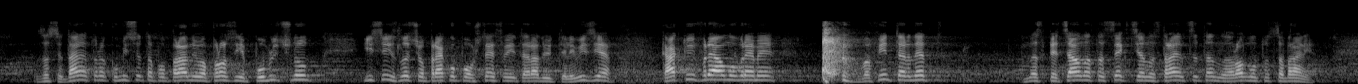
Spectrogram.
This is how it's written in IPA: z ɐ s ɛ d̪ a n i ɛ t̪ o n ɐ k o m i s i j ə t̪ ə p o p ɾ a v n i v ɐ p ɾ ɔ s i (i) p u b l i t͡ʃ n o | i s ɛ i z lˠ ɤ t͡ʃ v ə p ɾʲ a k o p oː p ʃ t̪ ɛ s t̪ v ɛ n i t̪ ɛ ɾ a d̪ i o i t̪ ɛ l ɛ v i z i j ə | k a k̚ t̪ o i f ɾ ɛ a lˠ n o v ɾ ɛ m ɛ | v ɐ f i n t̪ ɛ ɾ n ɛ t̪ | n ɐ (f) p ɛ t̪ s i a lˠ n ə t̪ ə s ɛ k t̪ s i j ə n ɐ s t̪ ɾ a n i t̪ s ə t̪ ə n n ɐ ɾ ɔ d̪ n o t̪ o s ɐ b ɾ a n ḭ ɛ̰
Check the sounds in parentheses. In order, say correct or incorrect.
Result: incorrect: ɛ, incorrect: s

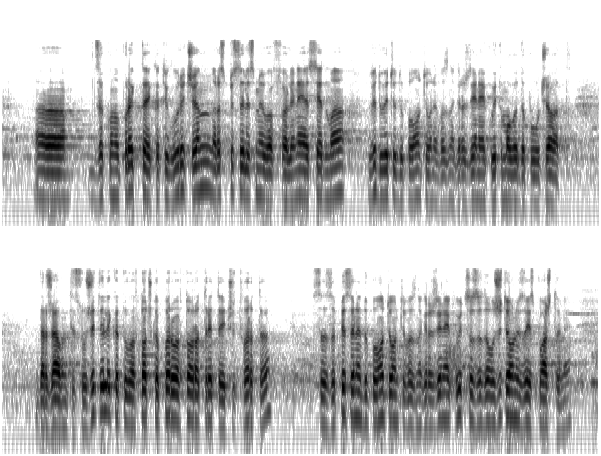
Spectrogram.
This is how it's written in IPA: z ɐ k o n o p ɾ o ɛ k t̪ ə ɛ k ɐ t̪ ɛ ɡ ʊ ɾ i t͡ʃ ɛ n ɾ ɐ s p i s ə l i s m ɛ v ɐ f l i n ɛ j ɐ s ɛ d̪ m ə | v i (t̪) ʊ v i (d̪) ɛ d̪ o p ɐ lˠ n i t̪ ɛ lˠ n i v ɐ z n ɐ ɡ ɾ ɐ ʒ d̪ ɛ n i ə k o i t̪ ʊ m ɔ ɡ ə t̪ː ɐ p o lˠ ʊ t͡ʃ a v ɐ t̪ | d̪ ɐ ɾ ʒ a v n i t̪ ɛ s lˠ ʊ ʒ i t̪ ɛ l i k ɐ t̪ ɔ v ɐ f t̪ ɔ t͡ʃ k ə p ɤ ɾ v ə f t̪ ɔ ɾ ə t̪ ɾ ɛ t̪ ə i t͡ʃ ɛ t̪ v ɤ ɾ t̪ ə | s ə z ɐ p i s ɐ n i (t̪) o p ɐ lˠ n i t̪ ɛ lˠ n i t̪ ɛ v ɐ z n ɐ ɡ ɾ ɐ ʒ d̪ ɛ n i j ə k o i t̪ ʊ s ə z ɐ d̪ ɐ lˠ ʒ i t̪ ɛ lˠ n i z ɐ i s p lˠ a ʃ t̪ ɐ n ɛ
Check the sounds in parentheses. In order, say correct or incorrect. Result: incorrect: d̪, incorrect: t̪, incorrect: d̪

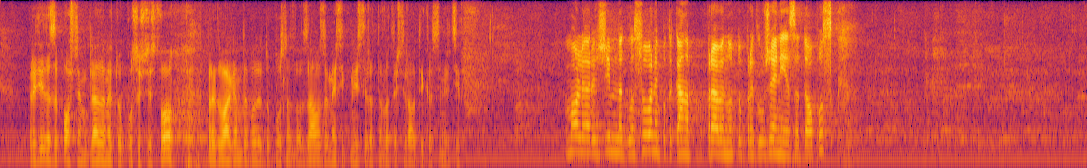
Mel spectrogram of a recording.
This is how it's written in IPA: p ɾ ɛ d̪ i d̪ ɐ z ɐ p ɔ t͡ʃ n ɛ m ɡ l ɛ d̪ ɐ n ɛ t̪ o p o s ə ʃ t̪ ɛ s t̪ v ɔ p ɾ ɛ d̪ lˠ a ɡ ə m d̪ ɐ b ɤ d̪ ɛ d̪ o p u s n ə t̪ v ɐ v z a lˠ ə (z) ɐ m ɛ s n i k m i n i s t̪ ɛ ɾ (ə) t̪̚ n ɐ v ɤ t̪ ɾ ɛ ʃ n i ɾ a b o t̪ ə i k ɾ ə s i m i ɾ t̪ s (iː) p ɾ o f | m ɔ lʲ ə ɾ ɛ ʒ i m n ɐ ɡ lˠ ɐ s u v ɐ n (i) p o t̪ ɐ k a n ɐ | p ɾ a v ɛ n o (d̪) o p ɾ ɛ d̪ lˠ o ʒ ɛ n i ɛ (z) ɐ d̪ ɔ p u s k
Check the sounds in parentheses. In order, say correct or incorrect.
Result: correct, correct, incorrect: i, incorrect: ɛ, incorrect: t̪, correct

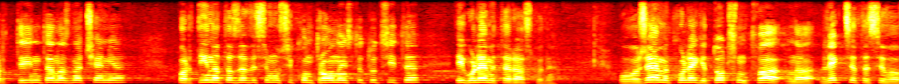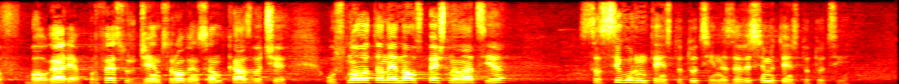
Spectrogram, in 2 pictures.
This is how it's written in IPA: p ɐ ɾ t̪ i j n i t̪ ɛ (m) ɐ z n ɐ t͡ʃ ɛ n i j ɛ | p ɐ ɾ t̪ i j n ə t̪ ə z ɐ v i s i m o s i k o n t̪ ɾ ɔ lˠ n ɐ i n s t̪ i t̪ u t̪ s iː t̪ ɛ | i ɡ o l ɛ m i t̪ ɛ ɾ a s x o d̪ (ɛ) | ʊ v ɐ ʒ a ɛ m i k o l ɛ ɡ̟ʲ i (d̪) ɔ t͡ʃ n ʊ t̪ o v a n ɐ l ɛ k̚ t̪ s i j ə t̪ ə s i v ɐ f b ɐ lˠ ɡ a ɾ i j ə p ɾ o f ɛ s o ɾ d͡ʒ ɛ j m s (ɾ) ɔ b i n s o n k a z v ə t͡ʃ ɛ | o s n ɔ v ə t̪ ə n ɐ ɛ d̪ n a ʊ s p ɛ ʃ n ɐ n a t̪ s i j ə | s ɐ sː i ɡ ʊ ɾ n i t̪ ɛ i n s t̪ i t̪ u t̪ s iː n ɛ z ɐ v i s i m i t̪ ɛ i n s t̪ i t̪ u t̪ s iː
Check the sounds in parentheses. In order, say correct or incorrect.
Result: incorrect: n, incorrect: i, incorrect: t̪, correct

